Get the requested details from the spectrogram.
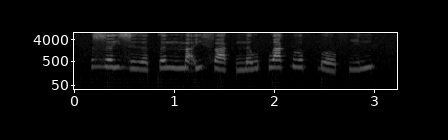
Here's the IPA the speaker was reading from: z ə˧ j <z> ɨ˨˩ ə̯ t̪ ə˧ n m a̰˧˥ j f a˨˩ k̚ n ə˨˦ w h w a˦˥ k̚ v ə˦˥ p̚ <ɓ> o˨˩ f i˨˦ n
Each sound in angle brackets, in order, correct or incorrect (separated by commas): correct, correct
